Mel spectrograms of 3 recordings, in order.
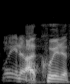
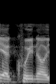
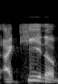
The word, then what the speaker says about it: Aquino: my brother Neil Aquino I usually get it wrong I get it wrong so aquina forgive me Aquino you know I I have soy Latinos so in Spanish it's Aquino brother but you know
